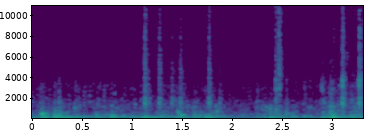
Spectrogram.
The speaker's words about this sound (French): Lorsqu'arriva le septième jour, je lâchai une colombe. La colombe prit son vol.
